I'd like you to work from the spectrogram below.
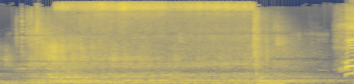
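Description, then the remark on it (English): A door opens with a single heavy thud amid a constant low rumbling background, and a voice briefly starts calling out right at the end. “Open up the door,”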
